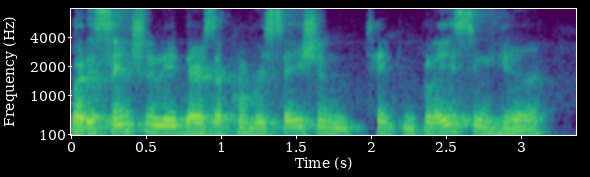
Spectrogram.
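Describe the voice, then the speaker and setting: A man's somewhat breathy voice, medium in pitch, with a dark, mellow tone, ordinary pitch variation and a moderate pace. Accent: Portuguese. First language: Portuguese. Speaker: spiritual discussion panelist. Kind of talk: casual group discussion.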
